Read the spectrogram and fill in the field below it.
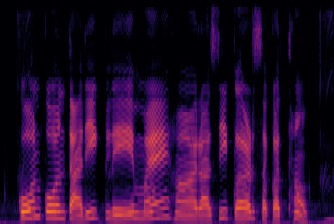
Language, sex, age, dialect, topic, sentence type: Chhattisgarhi, female, 31-35, Western/Budati/Khatahi, banking, question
